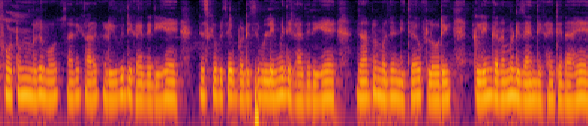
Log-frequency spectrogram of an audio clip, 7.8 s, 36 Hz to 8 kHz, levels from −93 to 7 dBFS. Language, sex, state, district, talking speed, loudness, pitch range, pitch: Hindi, male, Andhra Pradesh, Guntur, 120 wpm, -18 LUFS, 120-130 Hz, 125 Hz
